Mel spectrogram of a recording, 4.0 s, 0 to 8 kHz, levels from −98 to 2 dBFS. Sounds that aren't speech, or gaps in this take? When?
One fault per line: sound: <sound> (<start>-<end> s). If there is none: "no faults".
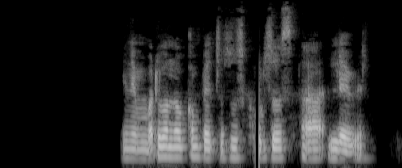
sound: dropout (2.5-2.6 s)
